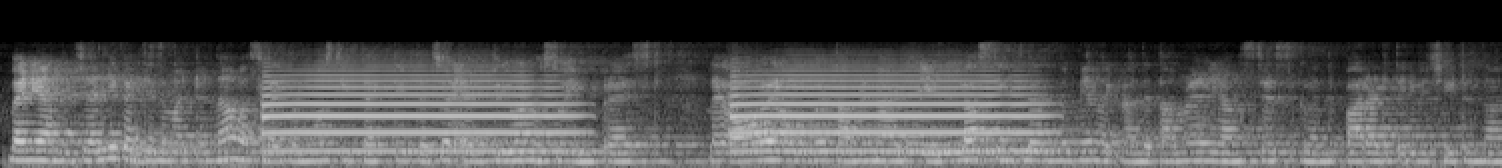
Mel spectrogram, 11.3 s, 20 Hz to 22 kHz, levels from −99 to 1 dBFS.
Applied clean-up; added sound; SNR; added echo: none; Trumpet; -4 dB; reverberation time 2.3 s.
